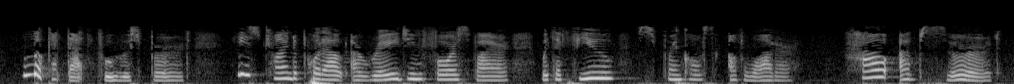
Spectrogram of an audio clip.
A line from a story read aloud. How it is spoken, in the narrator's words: they laughed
